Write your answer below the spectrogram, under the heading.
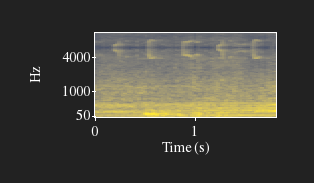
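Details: Gentle honey bees buzzing at the hive as a frame is lifted out, a low throbbing hum that swells midway, with a few soft high chirps overhead.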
